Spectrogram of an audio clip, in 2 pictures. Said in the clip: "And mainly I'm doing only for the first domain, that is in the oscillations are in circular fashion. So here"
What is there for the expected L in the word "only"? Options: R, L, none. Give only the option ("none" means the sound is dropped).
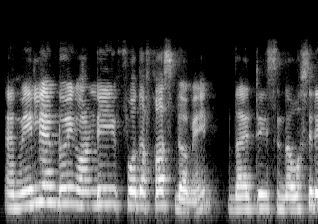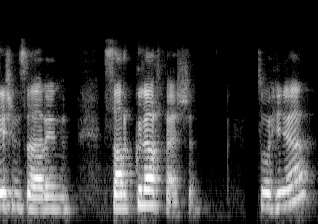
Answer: L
